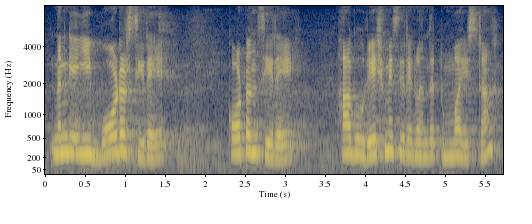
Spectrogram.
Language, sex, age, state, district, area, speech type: Kannada, male, 30-45, Karnataka, Bangalore Rural, rural, spontaneous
